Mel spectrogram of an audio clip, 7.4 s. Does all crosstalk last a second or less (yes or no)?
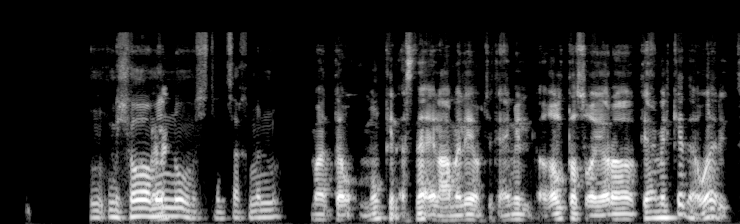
yes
